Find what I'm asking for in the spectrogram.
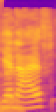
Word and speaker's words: Janajev: Janajev, tror jeg han hedder, du må korrigere udtalen. – Janajev, ja. Janajev.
